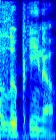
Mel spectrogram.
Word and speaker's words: Lupino: It was Ida Lupino.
